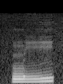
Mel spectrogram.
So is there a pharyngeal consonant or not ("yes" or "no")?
no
